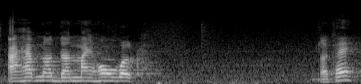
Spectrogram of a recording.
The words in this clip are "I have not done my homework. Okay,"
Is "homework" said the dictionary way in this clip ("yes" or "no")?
yes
